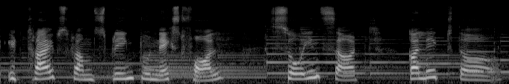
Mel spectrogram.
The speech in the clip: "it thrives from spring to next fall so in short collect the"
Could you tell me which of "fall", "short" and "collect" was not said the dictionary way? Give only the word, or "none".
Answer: short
